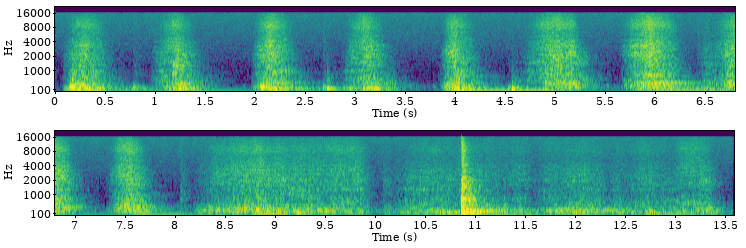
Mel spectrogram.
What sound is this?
Metal Drag Three
Metal, Impact, Dragged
